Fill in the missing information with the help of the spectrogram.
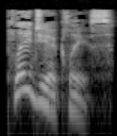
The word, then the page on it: plagioclase: British English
